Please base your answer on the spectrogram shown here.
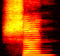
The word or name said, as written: shan1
